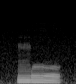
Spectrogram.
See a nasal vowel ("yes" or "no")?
no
